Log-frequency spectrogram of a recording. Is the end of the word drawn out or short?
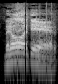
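drawn out. The final syllable is stretched out longer. This is how English speakers supposedly say it. "اونا کلماتش آخرش یه خورده میکشن"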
